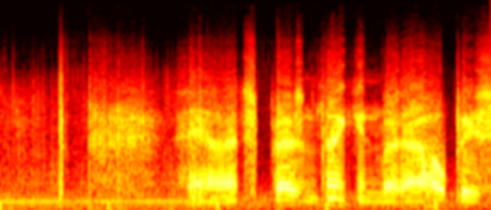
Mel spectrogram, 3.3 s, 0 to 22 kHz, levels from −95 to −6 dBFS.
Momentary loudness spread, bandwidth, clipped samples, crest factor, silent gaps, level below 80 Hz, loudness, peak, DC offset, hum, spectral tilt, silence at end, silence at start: 10 LU; 11 kHz; under 0.1%; 18 dB; none; -44 dBFS; -17 LUFS; 0 dBFS; under 0.1%; none; -5 dB/octave; 0 s; 0 s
